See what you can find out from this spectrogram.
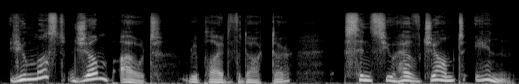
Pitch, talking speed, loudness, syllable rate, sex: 160 Hz, 140 wpm, -21 LUFS, 3.8 syllables/s, male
